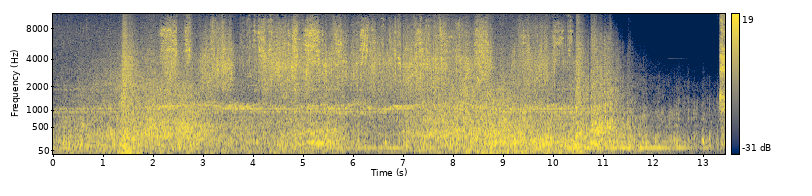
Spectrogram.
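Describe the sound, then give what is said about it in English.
A loud storm roars steadily, deep rumbling thunder rolling beneath a dense hiss of wind and rain, surging in waves before easing off near the end. No one speaks. “I'm reaching into the storm and pulling up the Doctor, silly.”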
